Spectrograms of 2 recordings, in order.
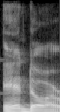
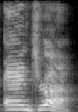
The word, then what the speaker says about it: Andra: I'm gonna go Alice, and I'm gonna go Andar, right? Oh, it's Andra. It's Andra.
